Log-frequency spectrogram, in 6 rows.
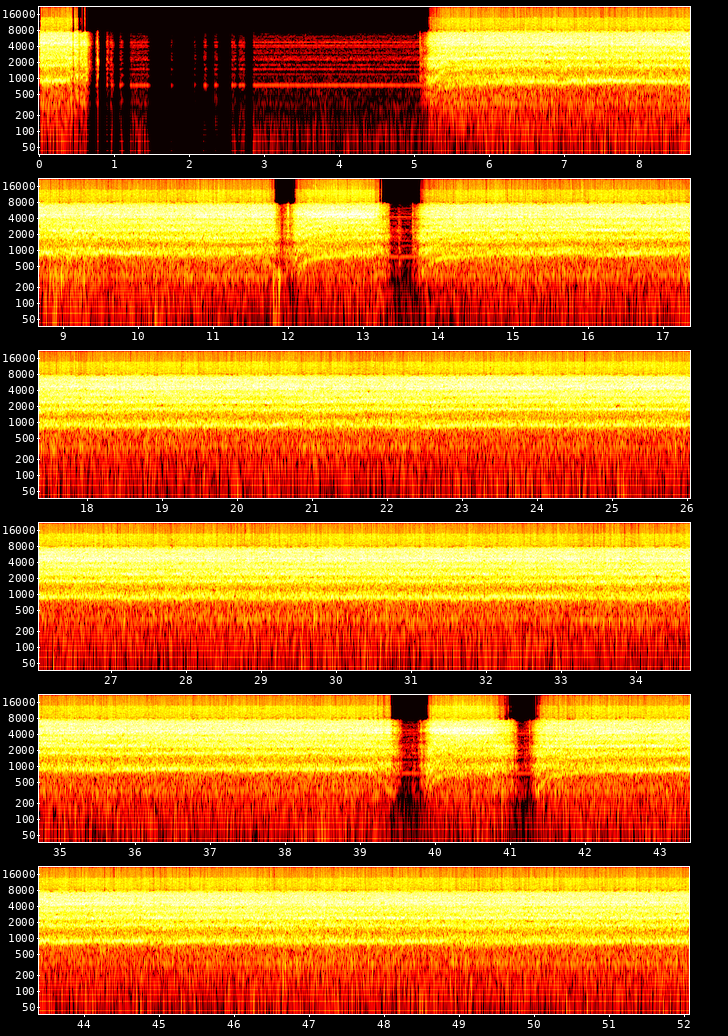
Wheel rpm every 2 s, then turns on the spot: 80, 0, 40, 220, 230, 210, 130, 180, 230, 230, 220, 230, 230, 230, 230, 230, 230, 230, 230, 180, 110, 210, 230, 230, 220, 230.
12-14 40-42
